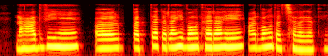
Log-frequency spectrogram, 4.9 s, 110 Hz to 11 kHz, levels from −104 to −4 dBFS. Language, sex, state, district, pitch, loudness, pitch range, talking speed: Chhattisgarhi, female, Chhattisgarh, Sarguja, 230 Hz, -24 LUFS, 215-245 Hz, 195 wpm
